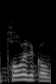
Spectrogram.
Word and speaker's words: political: So right for American speaker that first syllable is unstressed, right? But you hear how she's saying pole. That's that's given a lot of attention.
